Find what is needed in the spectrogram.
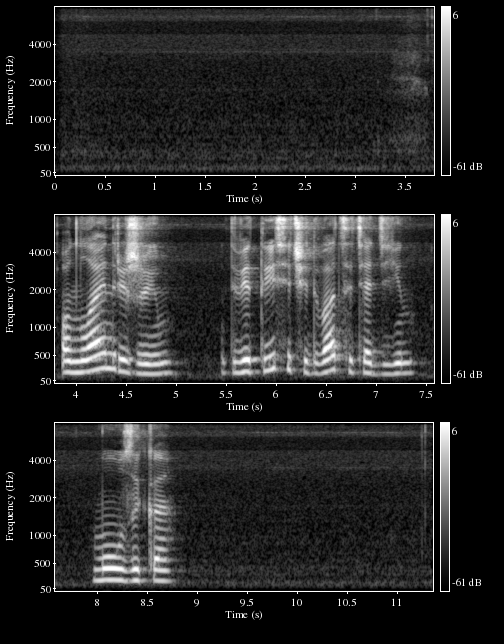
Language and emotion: Russian, neutral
